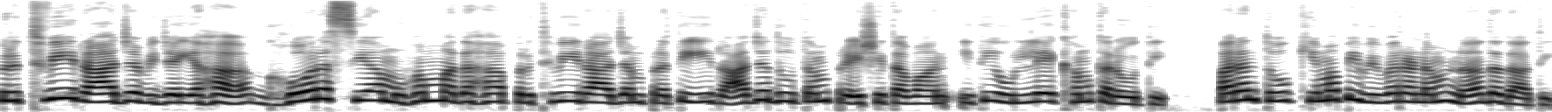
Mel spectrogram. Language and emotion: Sanskrit, neutral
